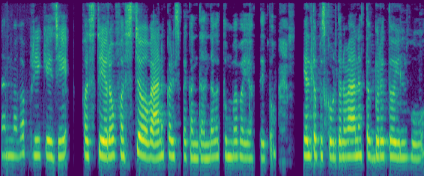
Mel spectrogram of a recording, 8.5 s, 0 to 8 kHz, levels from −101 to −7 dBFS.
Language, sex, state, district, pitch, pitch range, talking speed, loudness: Kannada, female, Karnataka, Mysore, 230 Hz, 220-240 Hz, 160 wpm, -20 LUFS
